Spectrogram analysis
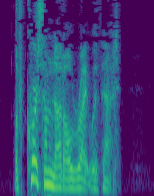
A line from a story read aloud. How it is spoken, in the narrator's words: he snapped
